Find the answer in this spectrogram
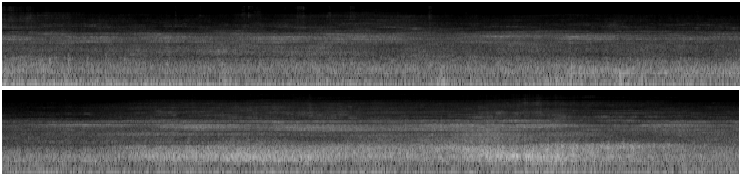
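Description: A train rolling past: a steady rumble of wheels on rail with faint high ringing, building louder about two-thirds of the way through and then easing off.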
